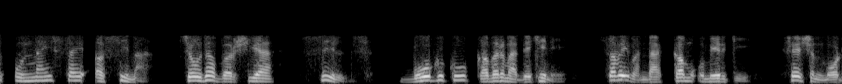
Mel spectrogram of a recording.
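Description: From start to finish the speech sounds hoarse and grainy, and it is confined to a narrow telephone band of roughly 150 Hz to 3.7 kHz with nothing at all above 3.8 kHz. This is heavy Speex codec damage. The CELP coder has too few bits to model the excitation, which fits a low setting around 8 kbps, so the fine structure of the voice is replaced by coarse, noisy approximations.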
